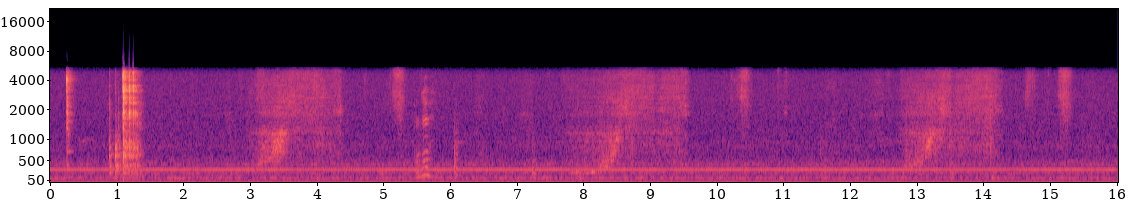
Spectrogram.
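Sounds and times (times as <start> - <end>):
plane scraping on draw back: 3.1 - 4.4, 7.8 - 9.6, 12.8 - 14.4.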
